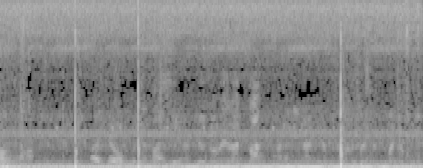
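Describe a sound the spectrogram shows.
A basketball thuds on hard pavement.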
